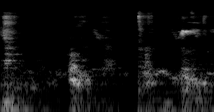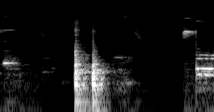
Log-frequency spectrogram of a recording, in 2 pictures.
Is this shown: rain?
no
